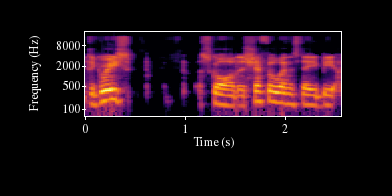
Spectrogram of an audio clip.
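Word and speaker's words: Degryse: one nil and I don't know how you pronounce this last name is it Degrassi the Greece degrees Yeah degrees scored a Sheffield Wednesday beat Arsenal one nil on the 8th of April 1996.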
